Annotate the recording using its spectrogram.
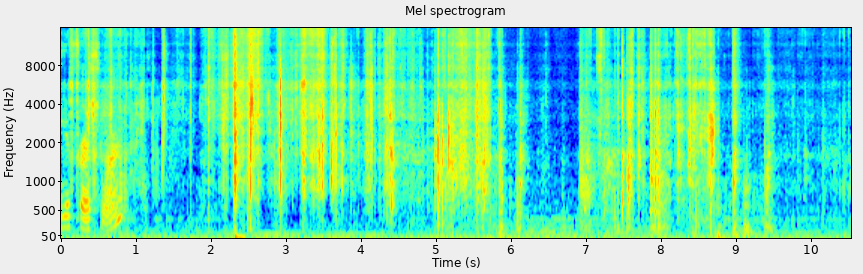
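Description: Small plastic clicks and rustles come from handling a toy.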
